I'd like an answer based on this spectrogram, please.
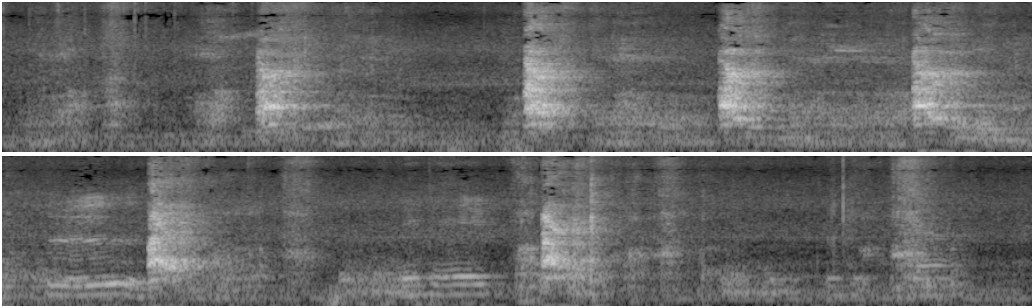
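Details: A poodle gives a run of loud, sharp barks, roughly six over ten seconds at uneven intervals, with human speech and low room noise in the background between the barks.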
